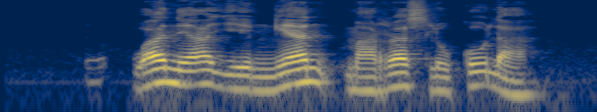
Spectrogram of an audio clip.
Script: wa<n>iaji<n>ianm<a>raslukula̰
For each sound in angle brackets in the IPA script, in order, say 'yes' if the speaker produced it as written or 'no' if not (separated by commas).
yes, no, yes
